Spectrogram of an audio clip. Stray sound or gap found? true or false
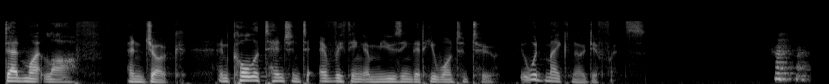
true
